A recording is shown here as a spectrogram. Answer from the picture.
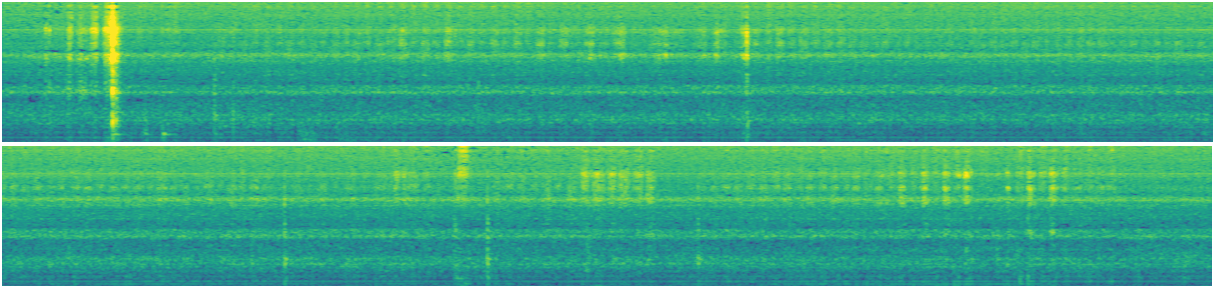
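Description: Chalk pastel stick scratching faintly across drawing paper as colour is laid on, with a sharp click about a second in.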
